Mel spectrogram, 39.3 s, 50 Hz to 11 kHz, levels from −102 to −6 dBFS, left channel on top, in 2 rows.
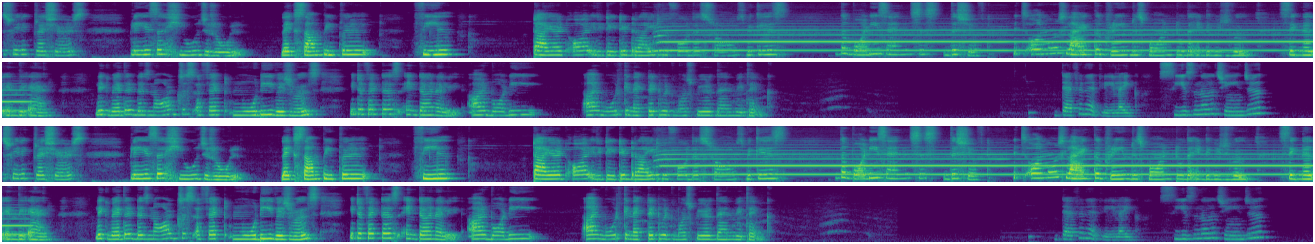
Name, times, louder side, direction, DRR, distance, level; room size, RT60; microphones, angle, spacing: voice 1, 0.0-3.6 4.2-5.5 6.2-6.7 8.0-11.7 12.5-14.6 15.3-20.4 21.1-24.7 25.0-27.6 28.4-31.1, right 4 dB, 75° right, 0.4 m, -24 dB
Wind instrument woodwind instrument, 9.8-20.2, right 2 dB, 25° right, 1.0 m, -25 dB
voice 2, 35.6-36.6 37.0-38.5, left 3 dB, 50° left, 0.6 m, -39 dB
3.0 x 2.9 x 4.5 m
head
